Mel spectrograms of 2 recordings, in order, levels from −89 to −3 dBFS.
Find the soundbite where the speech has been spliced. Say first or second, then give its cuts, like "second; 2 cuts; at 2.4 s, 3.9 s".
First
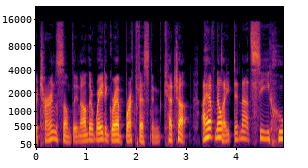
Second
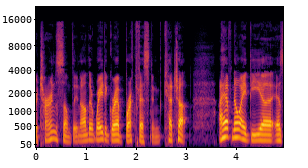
first; 2 cuts; at 3.2 s, 3.7 s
